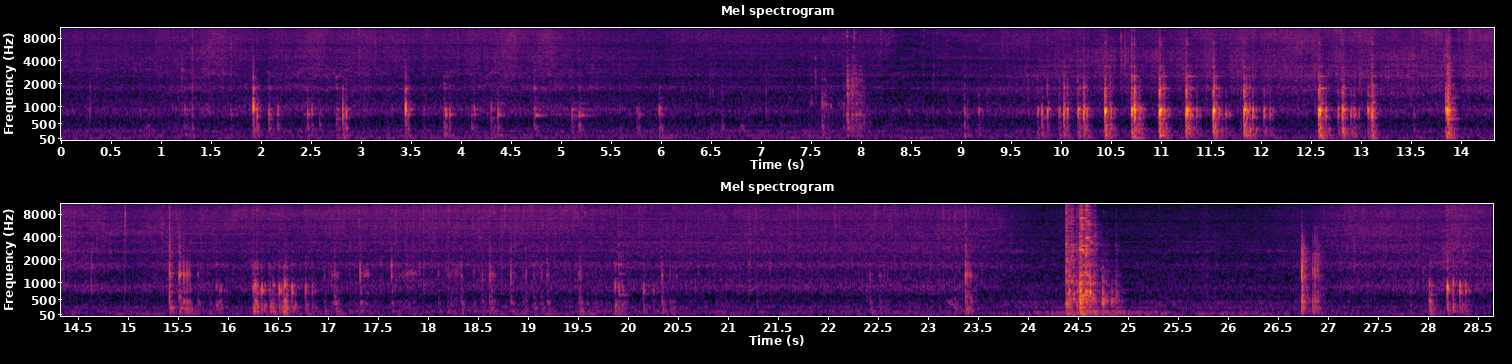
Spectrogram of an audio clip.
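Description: Diced red onion sizzling in hot oil in a white enamelled pot while a wooden spatula stirs and scrapes, tapping against the pot. There is a fast run of taps about ten seconds in, chopped tomatoes are scraped into the pot, and there is one loud knock near the end.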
